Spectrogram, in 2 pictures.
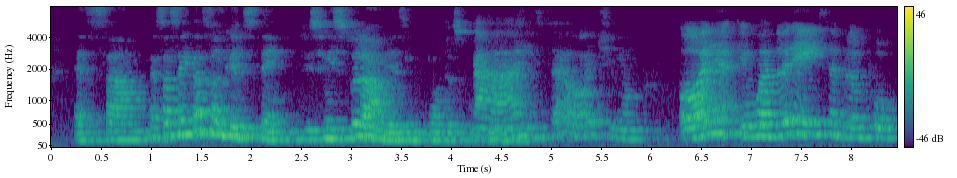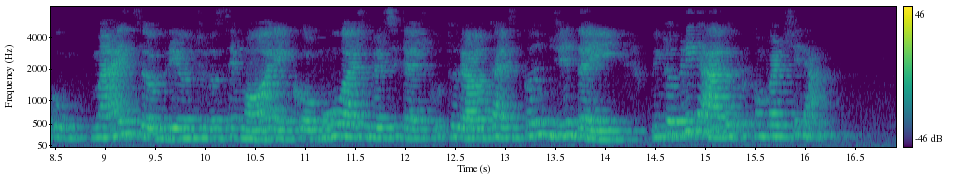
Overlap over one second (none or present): none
